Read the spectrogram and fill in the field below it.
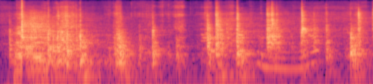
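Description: A ratchet bolts a bracket beneath the power steering cooler lines during a turbo kit install, with loud, close, rhythmic clicking strokes and some metallic clatter.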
